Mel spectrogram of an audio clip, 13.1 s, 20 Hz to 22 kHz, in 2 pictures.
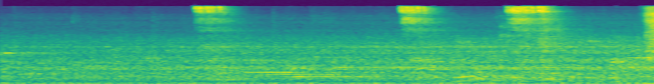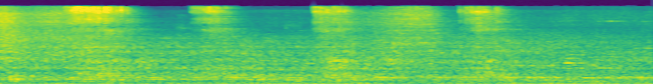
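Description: Athens Metro Line 1 electric train pulling into the station: a low rumble that grows louder as it comes in, broken by repeated short bursts of high-pitched wheel squeal, with a steady whine underneath as it slows alongside the platform.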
